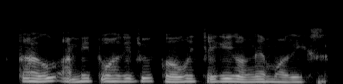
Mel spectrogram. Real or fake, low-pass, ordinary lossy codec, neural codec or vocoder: fake; 5.4 kHz; none; codec, 16 kHz, 8 kbps, FunCodec, trained on LibriTTS, 25 frames a second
